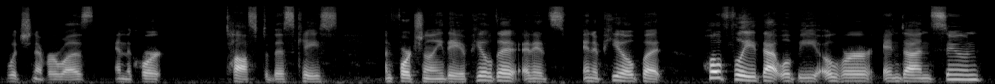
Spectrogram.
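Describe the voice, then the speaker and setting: A woman with a low voice, recorded close and dry, hosting a casual livestream. She talks bluntly to her viewers and swears freely, with an openly scornful edge. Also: normal speed, a little mellow, no room sound. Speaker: livestream host commenting on played clips. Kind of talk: casual livestream commentary, chatting with live viewers.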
